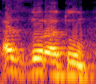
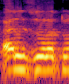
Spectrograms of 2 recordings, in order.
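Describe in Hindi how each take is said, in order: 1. L ध्वनि दोहरे z ध्वनि में मिल जाती है। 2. L ध्वनि z से पहले साफ़ उच्चारित होती है। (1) "वकई" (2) "नहीं"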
